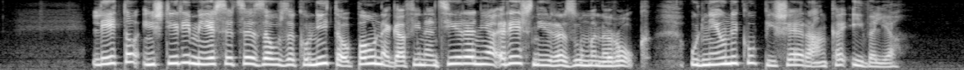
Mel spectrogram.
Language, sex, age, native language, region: Slovenian, female, 60+, Slovenian, Central Slovenia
